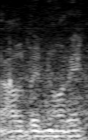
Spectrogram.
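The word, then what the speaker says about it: Albinaurics: I am Albus, an Albinurix. Albinurix. I won't remember that, but it's good to know that's how it's pronunciated.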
